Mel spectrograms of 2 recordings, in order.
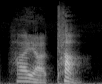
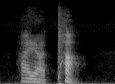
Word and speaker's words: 하얗다: 하얗다, 하얗다. 못해요, 못해요. 자, 이 발음은 이런 발음이 모국어에 없는 나라가 많습니다.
